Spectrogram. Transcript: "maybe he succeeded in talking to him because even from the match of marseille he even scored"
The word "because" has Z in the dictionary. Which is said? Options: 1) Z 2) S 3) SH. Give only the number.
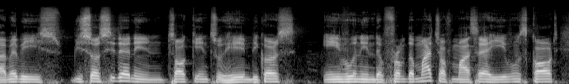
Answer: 2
